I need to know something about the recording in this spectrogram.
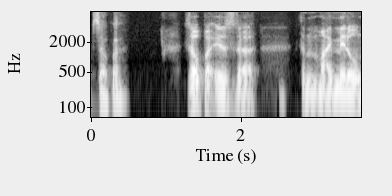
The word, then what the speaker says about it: Zopa: super rad band called zopa um am i pronouncing that correct zopa zopa is the my middle name dharma name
